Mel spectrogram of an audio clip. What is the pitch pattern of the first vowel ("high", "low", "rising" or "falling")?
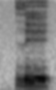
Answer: low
